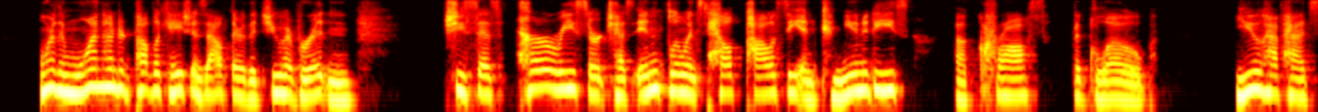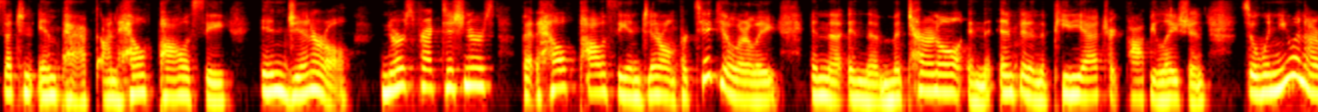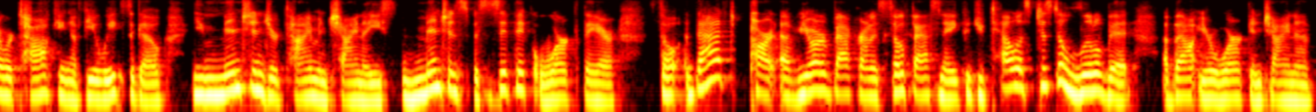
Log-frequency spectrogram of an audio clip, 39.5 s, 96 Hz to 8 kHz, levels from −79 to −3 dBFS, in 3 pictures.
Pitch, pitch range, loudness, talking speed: 190 Hz, 170-220 Hz, -16 LUFS, 155 wpm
